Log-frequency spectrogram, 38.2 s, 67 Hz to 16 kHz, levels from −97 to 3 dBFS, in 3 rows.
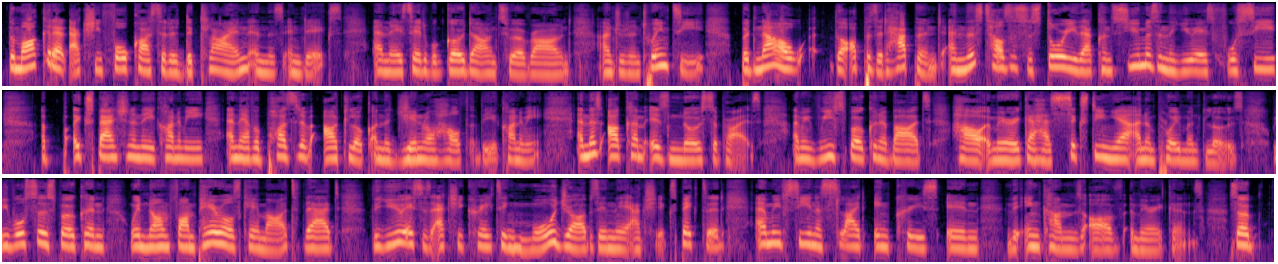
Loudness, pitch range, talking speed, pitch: -19 LUFS, 170-210 Hz, 170 wpm, 190 Hz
